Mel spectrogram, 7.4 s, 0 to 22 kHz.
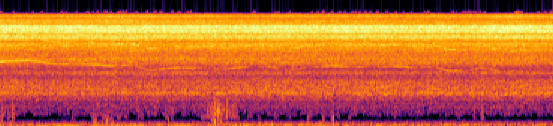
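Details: Dental handpiece with water spray removing composite from the screw-access channel of a fractured upper all-on-4 implant-supported prosthesis: steady high-pitched whine and hiss running continuously.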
